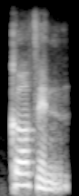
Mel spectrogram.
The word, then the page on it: coffin: Indian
